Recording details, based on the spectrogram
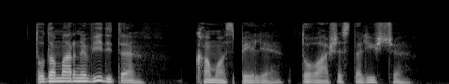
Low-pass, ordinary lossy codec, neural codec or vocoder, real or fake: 7.2 kHz; none; none; real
